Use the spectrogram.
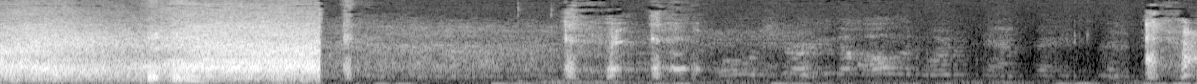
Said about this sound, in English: The coughing fits, which is yet another side effect of strokes.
